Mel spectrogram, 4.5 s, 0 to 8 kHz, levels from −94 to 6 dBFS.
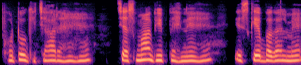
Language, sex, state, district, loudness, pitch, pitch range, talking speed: Hindi, female, Bihar, Jamui, -16 LUFS, 225 Hz, 210-235 Hz, 160 wpm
